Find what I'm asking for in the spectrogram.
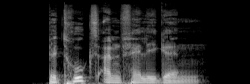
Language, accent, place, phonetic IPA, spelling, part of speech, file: German, Germany, Berlin, [bəˈtʁuːksʔanˌfɛlɪɡn̩], betrugsanfälligen, adjective, De-betrugsanfälligen.ogg
- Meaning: inflection of betrugsanfällig: 1. strong genitive masculine/neuter singular 2. weak/mixed genitive/dative all-gender singular 3. strong/weak/mixed accusative masculine singular 4. strong dative plural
